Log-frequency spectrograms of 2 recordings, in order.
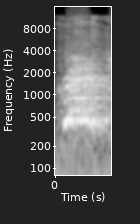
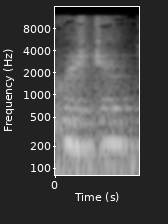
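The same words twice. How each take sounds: First: The name is shouted loudly. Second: The name is said quietly and softly.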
